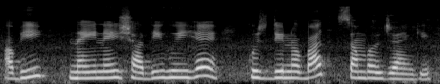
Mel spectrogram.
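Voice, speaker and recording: A patient older mother-in-law who speaks softly and soothingly, as a woman puts her on. The voice is very high. It sounds like a cartoon storybook. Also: a little slow, a little hiss or hum. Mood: gentle. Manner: soft and soothing.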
